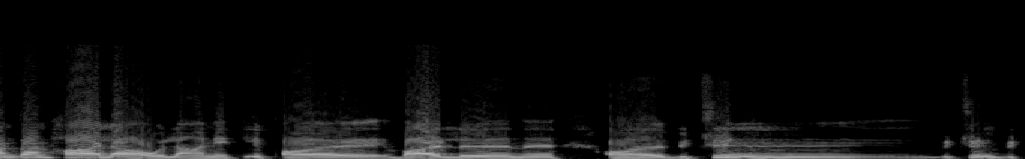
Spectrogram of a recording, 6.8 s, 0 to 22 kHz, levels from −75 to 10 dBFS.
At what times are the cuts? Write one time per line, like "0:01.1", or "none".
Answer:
0:01.8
